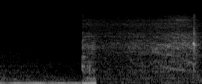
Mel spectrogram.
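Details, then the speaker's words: Tesla electronic parking brake caliper fitted to a Jeep, triggered via relay with brake pedal pressed: a relay click, then a loud steady motor whir for about a second and a half as it clamps; normal engagement. "and you hear it clamp down not trying no one to stop it's pretty loud"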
